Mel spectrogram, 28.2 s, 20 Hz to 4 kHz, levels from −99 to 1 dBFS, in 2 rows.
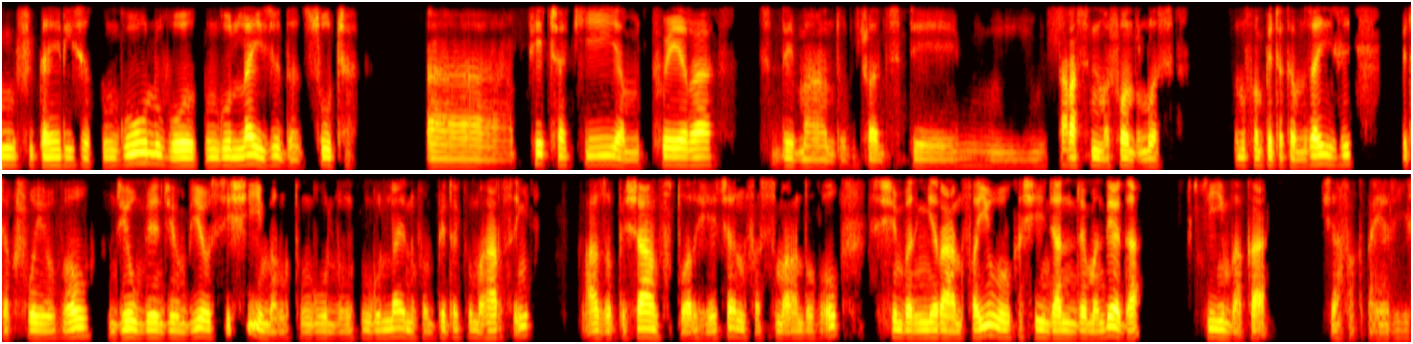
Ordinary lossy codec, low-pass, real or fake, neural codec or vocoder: none; 3.6 kHz; real; none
